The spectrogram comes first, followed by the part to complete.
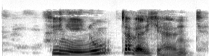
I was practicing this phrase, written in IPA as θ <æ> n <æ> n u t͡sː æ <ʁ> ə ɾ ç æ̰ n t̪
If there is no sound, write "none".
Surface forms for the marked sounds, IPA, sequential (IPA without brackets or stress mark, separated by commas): i, i, v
